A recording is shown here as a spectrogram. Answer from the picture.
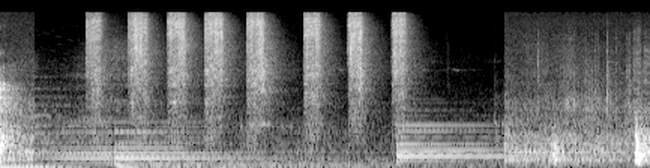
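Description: Aerosol can of nonstick cooking spray sprayed in about eight short hissing bursts over about three seconds onto a foil-lined baking pan. Quiet background music plays under it.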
